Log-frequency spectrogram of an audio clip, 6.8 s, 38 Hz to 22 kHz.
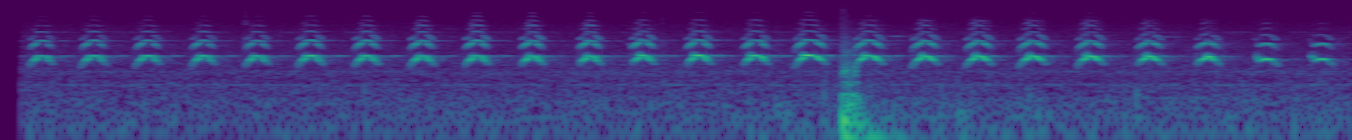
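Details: A juvenile martial eagle near Letaba in May 2021 calls while eating prey in the shade of upper tree branches: a steady run of about twenty ringing, slightly downslurred yelps, three or four a second, with one dull thump midway.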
